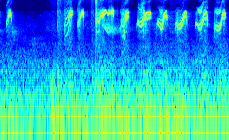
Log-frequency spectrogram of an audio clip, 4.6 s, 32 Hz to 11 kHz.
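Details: Streak-eared Bulbul nestling aged ten days in Ubon Ratchathani, Thailand, recorded 12 April 2023: a loud run of about a dozen high, squeaky, twisting chirps, rising and falling, repeated rapidly over four seconds against quiet surroundings.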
